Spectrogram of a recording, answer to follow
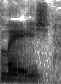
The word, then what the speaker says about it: Lage: I think her last name is pronounced Lage.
